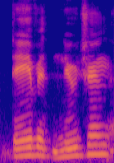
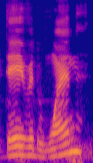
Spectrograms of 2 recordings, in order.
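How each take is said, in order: First: The surname is said like 'new-jent', two syllables. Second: The surname is said like 'win', one syllable. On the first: The speaker calls it wrong. "all the other teachers throughout the day would say David Nugent" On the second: The speaker calls it right. "I would say David Wen"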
